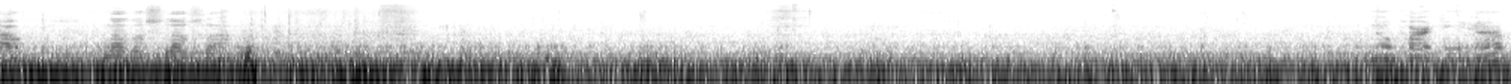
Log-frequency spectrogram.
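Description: A car rolls slowly along a rough street in New Orleans' Garden District, its steady low rumble and road noise continuous and close throughout, with bumps and jolts under occasional talk from the driver.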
